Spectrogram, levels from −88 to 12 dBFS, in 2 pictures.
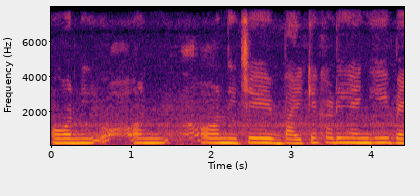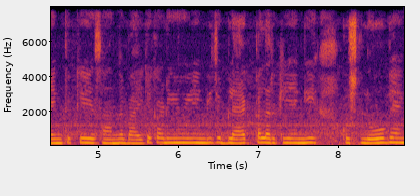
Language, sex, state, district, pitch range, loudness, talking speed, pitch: Hindi, female, Uttar Pradesh, Budaun, 235-255 Hz, -13 LUFS, 165 wpm, 245 Hz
